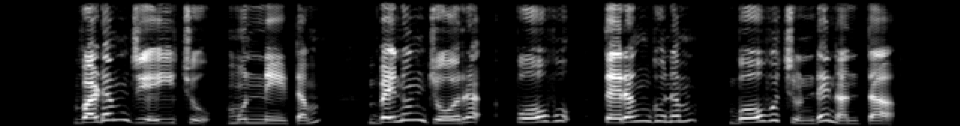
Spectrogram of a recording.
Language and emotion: Telugu, neutral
